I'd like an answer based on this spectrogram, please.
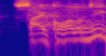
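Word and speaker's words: psychology: है इसीलिए लेकिन नहीं साइकोलॉजी का स्पेलिंग होता है पी एस वाई सी एच ओ एल ओजी वाई यहां पर पी साइलेंट हो जाता है साइकोलॉजी का मतलब होता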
